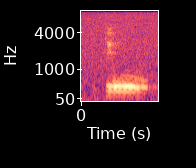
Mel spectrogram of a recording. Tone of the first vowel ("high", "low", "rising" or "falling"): low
